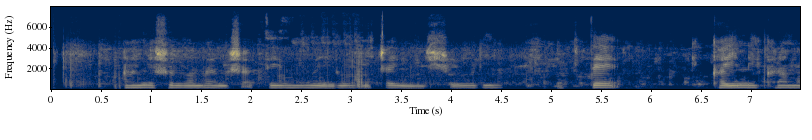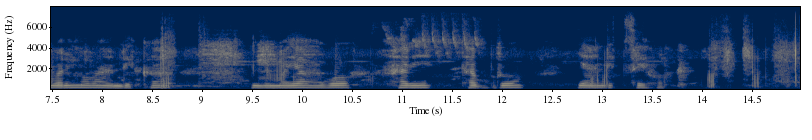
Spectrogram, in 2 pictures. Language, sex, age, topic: Kinyarwanda, female, 25-35, education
